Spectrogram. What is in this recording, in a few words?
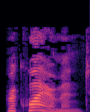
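"requirement", American English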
